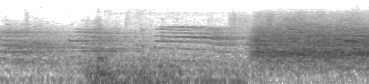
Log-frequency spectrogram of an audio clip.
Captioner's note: distant shouting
